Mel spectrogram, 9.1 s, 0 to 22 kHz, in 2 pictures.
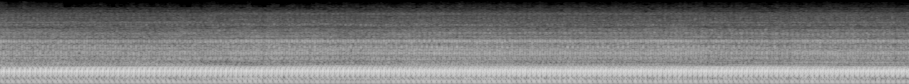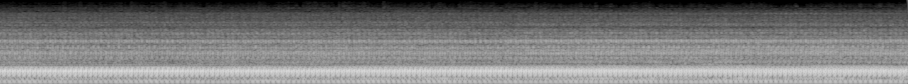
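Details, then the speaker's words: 1979 Johnson 6hp outboard with low compression, running in the pond after sounding good in a test barrel: small two-stroke buzzing at fast idle with a slightly uneven beat; owner suspects it is running on one cylinder. "yeah what it sounded like to me was it was running on one cylinder sounded good in the uh tank of course in the barrel"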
